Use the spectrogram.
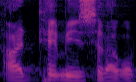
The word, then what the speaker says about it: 아르테미스: 아데미 아르테미스라고 보통 발음하고 나중에 로마식으로 오면 다이애나라고 표현하는 여신의 이름이고요.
